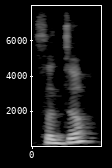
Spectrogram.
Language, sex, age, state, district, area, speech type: Punjabi, female, 30-45, Punjab, Amritsar, urban, read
